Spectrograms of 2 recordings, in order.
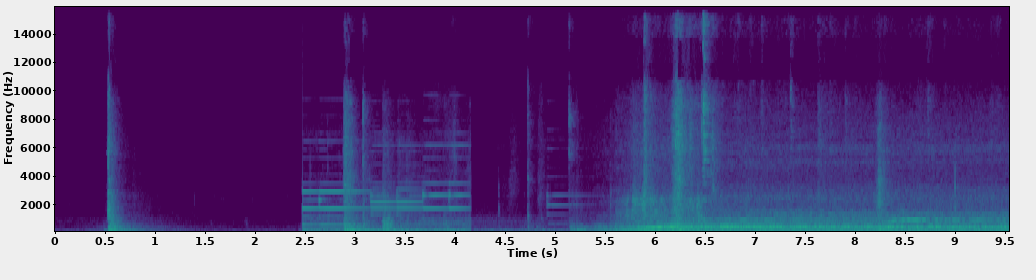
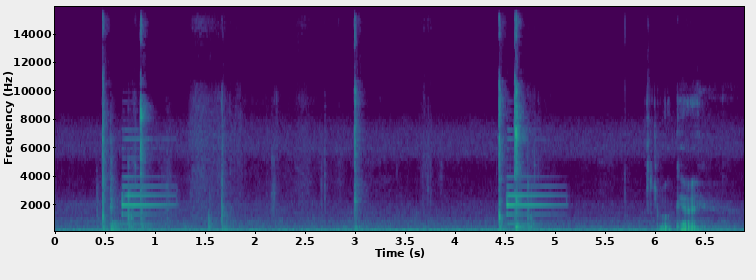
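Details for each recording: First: Whirlpool/Maytag dryer brought in not starting, with a broken belt and no heat; cleaned and run on a 120 V jumper lead without 240 V: handling clunks, then the motor hums up to speed into a steady, even drum rumble, no squeal or thumping. Normal operation. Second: Whirlpool/Maytag dryer (not heating per report; later found broken belt) at start press gives only scattered clicks and a brief chirp, no motor hum or drum turning; won't start, thermal fuse suspected, not confirmed.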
